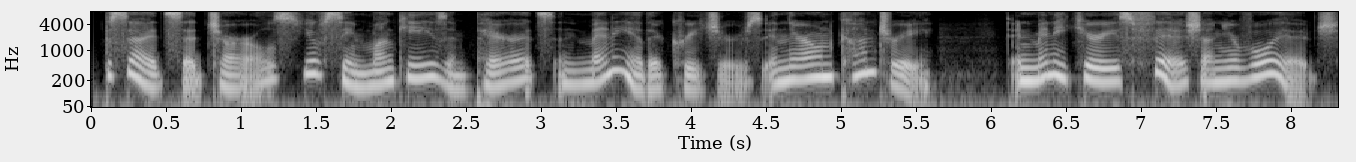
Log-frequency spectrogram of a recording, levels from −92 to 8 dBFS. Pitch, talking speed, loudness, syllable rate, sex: 205 Hz, 175 wpm, -17 LUFS, 4.9 syllables/s, female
